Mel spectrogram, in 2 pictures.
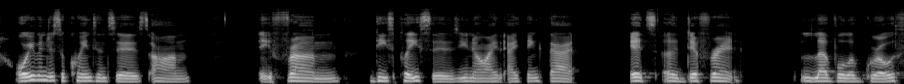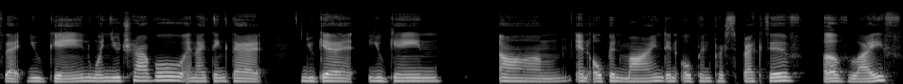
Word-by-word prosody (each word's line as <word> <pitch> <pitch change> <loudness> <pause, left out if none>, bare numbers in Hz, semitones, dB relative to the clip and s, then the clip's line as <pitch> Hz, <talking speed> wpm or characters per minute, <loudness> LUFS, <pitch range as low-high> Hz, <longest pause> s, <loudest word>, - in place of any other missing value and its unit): or 165 +2 +8
even 200 +1 +5
just 180 -1 +1
acquaintances, 155 -5 0
um, 135 -1 -3 0.7
eh, - - 0
from 150 -3 +1 0.3
these 160 +1 0
places, 145 -5 +2
you 150 +1 0
know, 140 -2 -1
I 140 +1 -2
I 140 +1 -2
think 150 +2 -6
that 140 -3 -1 0.5
it's 165 +1 +5
a 155 -1 +2
different 160 +2 +1 0.6
level 150 -1 +2
of 140 -1 -3
growth 145 +2 +1
that 145 -2 0
you 150 -2 -2
gain 140 +3 +1
when 155 +1 0
you 160 +1 +3
travel, 180 +2 +1
and 150 -1 -4
I 145 - -2
think 155 +1 -5
that 140 -4 0 0.4
you 155 -1 -1
get 150 -2 +2
you 160 0 -1
gain, 155 +1 -1 0.6
um, 145 -3 -2
an 160 -1 +1
open 145 +1 0
mind 140 +4 0
and 150 0 0
open 145 +1 -3
perspective 160 +4 -1 0.2
of 145 0 +3
life 140 +7 0
150 Hz, 145 wpm, -23 LUFS, 140-160 Hz, 0.7 s, or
